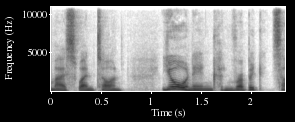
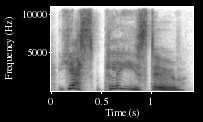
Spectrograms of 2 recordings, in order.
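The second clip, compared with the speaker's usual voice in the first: higher, very slow begging; pleading; 8 semitones higher, much slower than usual. A narrator's reading. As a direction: plead sweetly, drawing it out. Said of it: "pleaded Alice".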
